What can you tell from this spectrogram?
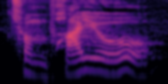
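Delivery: slow, unhurried Chungcheong line; Chungcheong dialect. Shown as a demonstration. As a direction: drawl it out Chungcheong style. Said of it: "충청도는 짧대요".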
